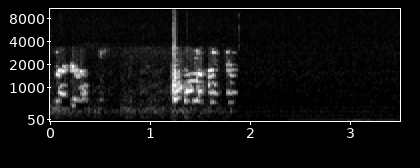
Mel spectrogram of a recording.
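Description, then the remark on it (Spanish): Tinny, warbling feedback from a caller's phone line on a call-in show squeals in choppy bursts for about two seconds, broken by a sharp click, then fades to a low, steady hum. “Vamos a la próxima llamada bajo el teléfono, te estoy, estoy escuchando el feedback.”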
